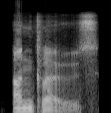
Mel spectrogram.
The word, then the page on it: unclose: British English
